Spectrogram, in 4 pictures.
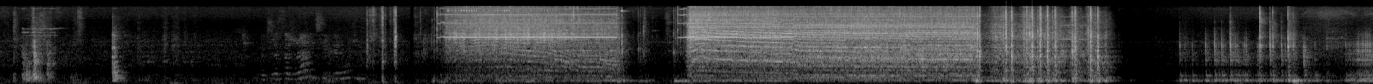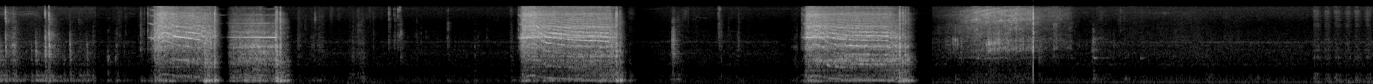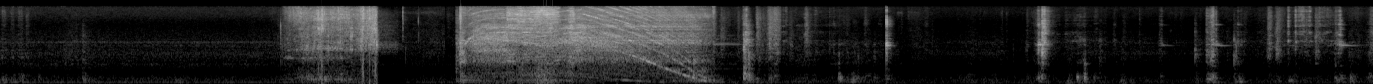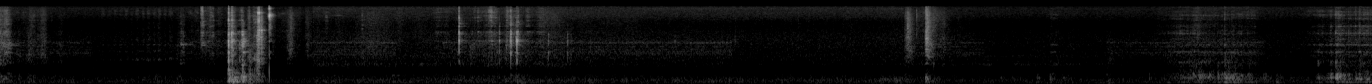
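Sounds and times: mitre saw running: 4.4 - 11.0, 18.9 - 20.0, 21.8 - 22.8
cordless drill motor whine: 4.4 - 11.1, 15.2 - 16.6, 18.9 - 20.0, 21.8 - 22.8, 32.0 - 34.6.

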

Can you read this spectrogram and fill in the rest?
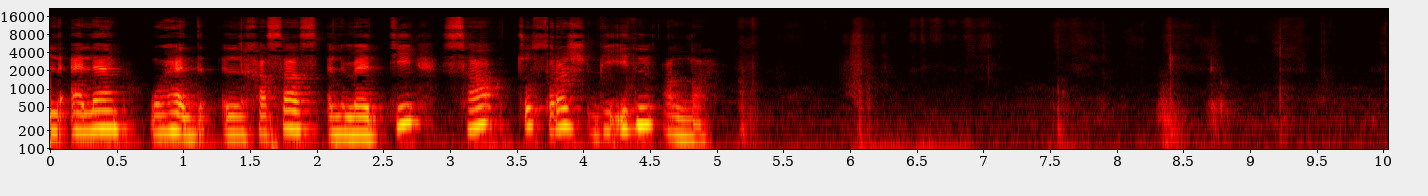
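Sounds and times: playing cards sliding and tapping: 5.1 - 10.0.

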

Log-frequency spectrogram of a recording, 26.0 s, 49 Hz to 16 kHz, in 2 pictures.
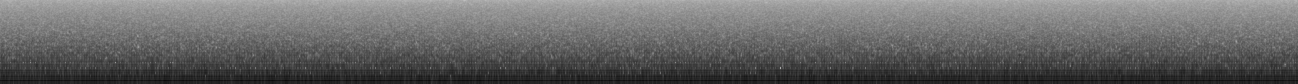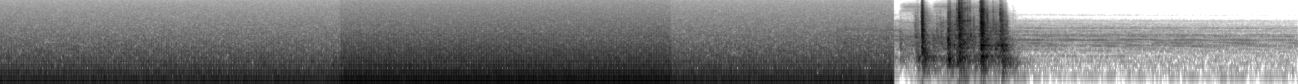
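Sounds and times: buzzing mains hum: 0.0 - 22.0
tape playback hiss: 0.0 - 23.2
mechanical clicks and clunks: 22.0 - 23.2.

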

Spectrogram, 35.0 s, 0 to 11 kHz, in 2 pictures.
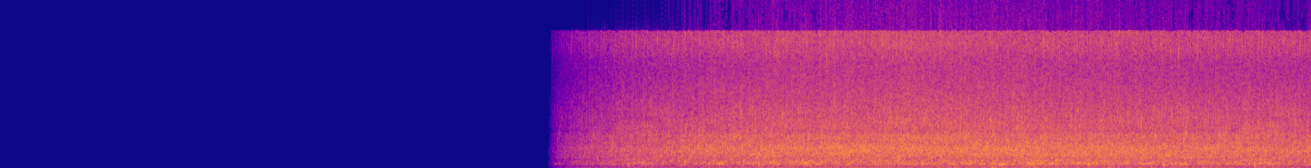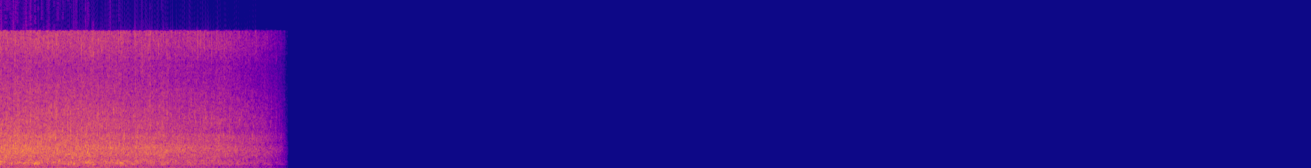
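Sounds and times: rush of running water: 7.4 - 21.3.

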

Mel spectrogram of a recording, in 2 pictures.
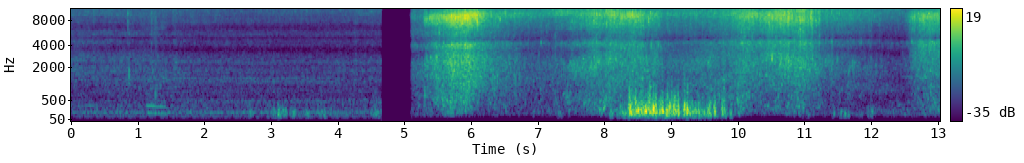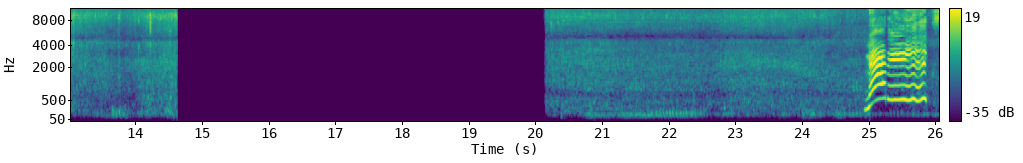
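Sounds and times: wind gusting on microphone: 2.6 - 4.7, 7.2 - 14.6, 20.5 - 25.0.

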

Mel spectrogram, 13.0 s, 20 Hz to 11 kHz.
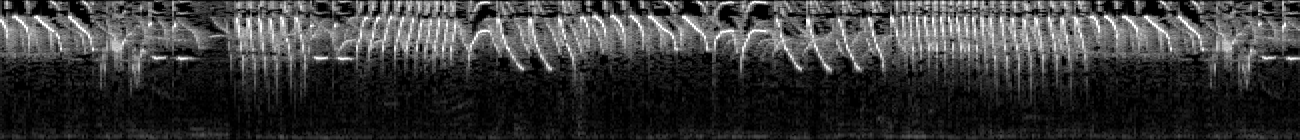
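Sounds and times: canary singing: 0.0 - 13.0.

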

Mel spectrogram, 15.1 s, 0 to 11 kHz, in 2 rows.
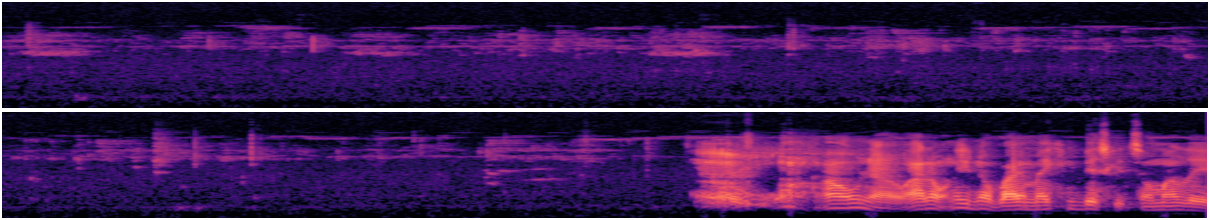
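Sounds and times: birds chirping and trilling: 0.0 - 15.0.

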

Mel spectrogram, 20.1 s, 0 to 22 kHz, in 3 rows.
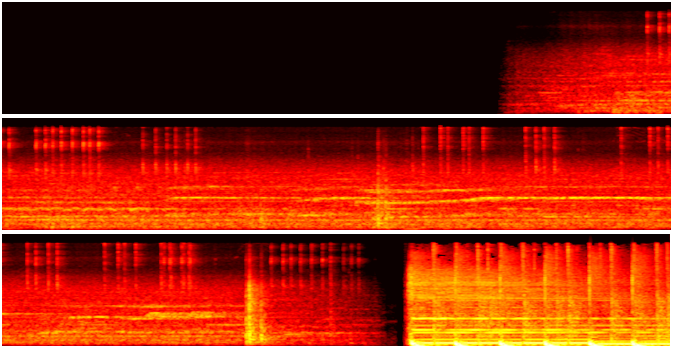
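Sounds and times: mouse buttons clicking: 6.4 - 8.7, 10.5 - 17.0.

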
